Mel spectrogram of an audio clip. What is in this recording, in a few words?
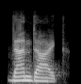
"vandyke", Indian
